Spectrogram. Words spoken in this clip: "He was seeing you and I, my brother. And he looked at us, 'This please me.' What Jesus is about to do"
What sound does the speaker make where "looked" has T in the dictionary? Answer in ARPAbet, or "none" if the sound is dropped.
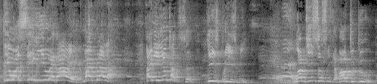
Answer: none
